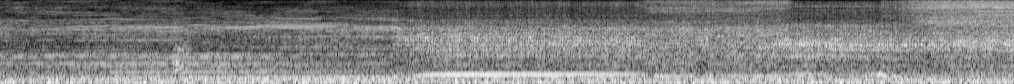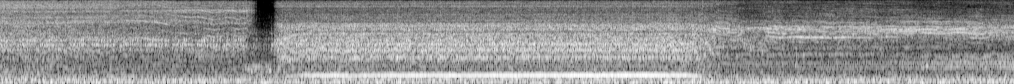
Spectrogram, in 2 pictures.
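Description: Electric motors of a Huina radio-controlled excavator whining at steady pitches that step up and down as the boom, arm and bucket move, over a continuous rough grinding noise. The sound breaks off for a moment about two-thirds of the way through.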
